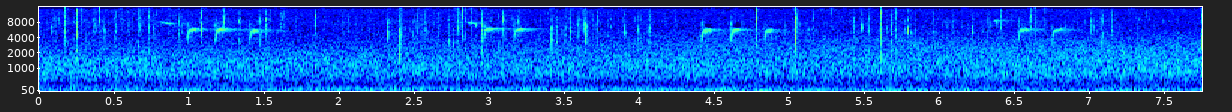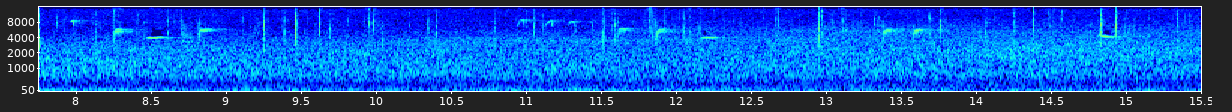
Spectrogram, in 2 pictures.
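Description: Faint outdoor ambience: small birds chirping with short high notes every second or two over a soft steady hiss and a low distant rumble, with scattered light ticks throughout.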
